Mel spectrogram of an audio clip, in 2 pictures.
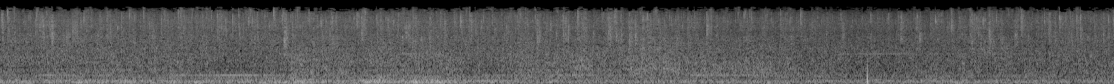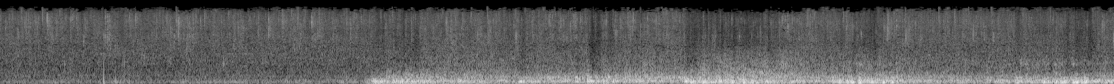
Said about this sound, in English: Thunder's to the left of us, and that one is kind of overhead. Looks like it's dying down.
